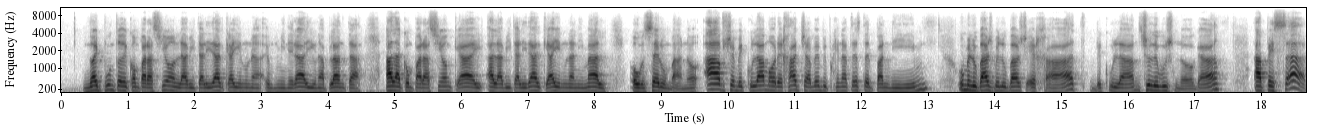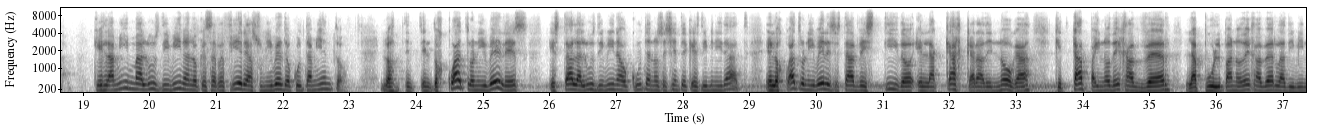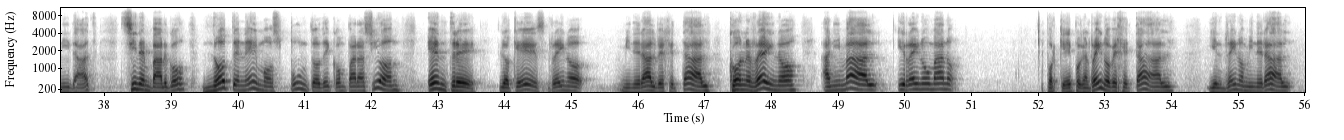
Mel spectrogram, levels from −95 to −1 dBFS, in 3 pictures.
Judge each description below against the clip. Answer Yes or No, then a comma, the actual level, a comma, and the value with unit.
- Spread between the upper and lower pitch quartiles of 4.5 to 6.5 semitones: No, average, 4.1 semitones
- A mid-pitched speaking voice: Yes, medium, 160 Hz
